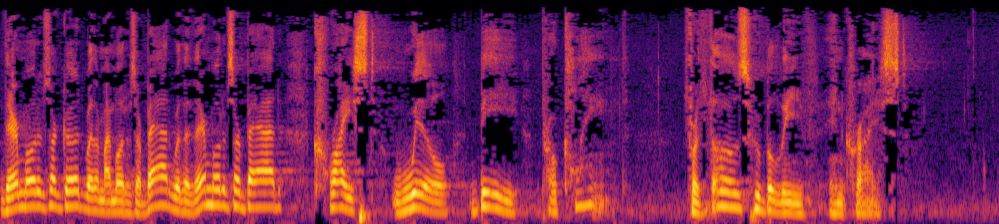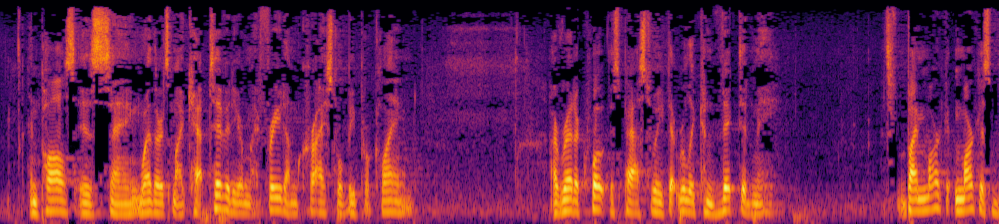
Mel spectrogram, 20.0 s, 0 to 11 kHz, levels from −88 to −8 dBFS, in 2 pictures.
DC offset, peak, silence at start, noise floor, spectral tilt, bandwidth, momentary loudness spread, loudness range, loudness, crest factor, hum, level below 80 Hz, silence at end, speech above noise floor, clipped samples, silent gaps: under 0.1%; -2 dBFS; 0 s; -48 dBFS; -4.5 dB/octave; 10.5 kHz; 15 LU; 4 LU; -21 LUFS; 20 dB; none; -44 dBFS; 0 s; 27 dB; under 0.1%; none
